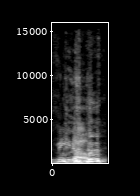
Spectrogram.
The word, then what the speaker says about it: Vito: It's called the Vitos. My name is Vito. It's actually Vito, but you know.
